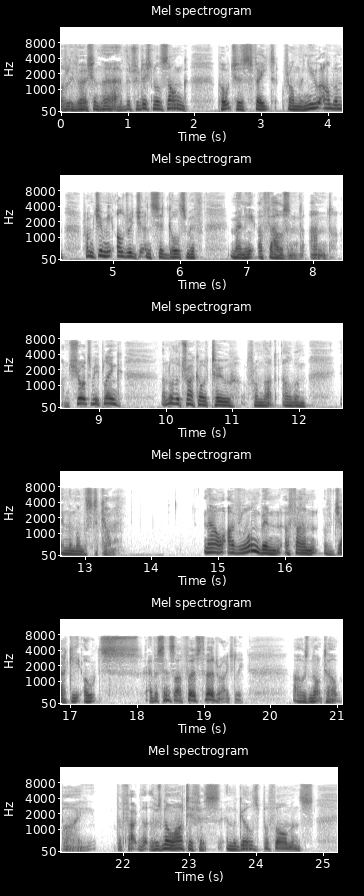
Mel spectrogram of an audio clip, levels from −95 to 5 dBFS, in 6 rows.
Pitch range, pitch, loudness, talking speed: 125-170 Hz, 140 Hz, -26 LUFS, 170 wpm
